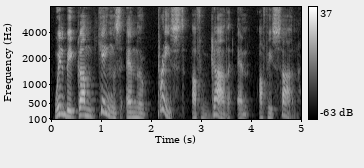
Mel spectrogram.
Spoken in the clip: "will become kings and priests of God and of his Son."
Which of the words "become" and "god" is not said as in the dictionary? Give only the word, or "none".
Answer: none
